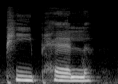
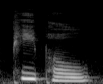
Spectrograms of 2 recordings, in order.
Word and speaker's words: people: نگیم people، صدای ای نیست، در واقع یک صدای مشابه صدای او هستش. people به این صورت باید عمیق تلفظ بشه.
